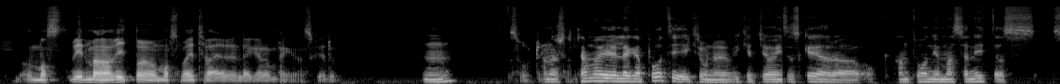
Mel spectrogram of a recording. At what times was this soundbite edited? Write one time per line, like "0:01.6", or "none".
none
